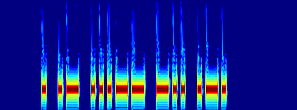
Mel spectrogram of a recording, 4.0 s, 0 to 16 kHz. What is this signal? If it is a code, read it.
Morse code, heard as a keyed tone, about 22 wpm, 700 Hz. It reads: EA3DR
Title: DXCC-100 Call Signs - 5 Characters - 22wpm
